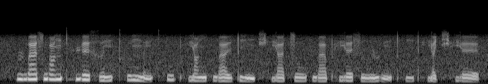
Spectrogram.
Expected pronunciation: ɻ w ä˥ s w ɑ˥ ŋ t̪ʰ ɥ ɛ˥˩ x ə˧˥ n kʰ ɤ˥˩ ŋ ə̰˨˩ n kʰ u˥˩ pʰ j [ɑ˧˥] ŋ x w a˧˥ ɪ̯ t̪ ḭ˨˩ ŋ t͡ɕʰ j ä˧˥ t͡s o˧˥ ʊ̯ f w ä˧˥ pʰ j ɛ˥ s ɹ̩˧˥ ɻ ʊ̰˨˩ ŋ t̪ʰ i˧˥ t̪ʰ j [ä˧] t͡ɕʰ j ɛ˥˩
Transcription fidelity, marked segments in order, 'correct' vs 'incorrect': correct, correct

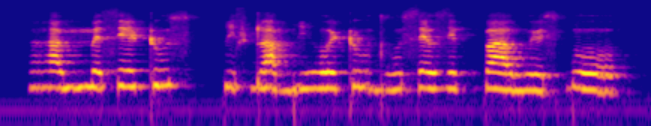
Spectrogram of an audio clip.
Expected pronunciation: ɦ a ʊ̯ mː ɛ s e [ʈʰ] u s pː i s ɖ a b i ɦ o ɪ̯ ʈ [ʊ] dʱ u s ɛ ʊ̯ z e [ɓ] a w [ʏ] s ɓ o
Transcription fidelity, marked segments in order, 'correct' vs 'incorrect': incorrect: ʈ, incorrect: u, incorrect: pː, correct

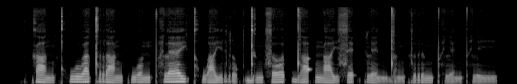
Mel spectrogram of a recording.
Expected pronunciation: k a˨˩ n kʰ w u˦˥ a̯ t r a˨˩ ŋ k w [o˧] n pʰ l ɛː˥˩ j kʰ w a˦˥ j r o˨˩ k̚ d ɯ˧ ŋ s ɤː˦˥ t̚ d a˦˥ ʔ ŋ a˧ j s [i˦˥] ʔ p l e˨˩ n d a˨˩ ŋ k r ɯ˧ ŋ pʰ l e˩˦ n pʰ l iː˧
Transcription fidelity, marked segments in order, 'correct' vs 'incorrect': correct, incorrect: e˦˥

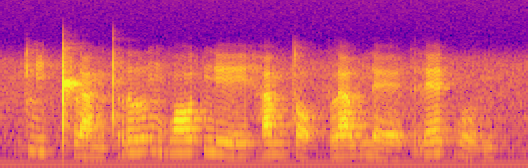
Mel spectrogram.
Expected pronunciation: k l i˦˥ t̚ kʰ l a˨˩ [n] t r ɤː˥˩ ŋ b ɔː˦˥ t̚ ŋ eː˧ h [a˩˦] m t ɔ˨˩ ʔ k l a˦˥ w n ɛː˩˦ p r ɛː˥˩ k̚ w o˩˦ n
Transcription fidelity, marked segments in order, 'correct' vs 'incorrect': incorrect: ŋ, incorrect: a˦˥

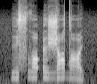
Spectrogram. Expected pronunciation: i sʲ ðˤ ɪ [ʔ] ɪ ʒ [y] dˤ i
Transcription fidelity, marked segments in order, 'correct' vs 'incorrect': correct, incorrect: i

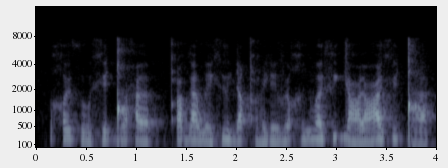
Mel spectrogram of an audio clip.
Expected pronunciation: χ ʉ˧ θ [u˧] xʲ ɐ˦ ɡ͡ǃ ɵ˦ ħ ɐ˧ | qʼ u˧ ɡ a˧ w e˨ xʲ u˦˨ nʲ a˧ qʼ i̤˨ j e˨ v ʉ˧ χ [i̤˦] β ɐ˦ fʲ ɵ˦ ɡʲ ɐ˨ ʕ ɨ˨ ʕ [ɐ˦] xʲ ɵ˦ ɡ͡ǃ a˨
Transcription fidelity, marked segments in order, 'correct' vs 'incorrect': incorrect: u˨, correct, correct

